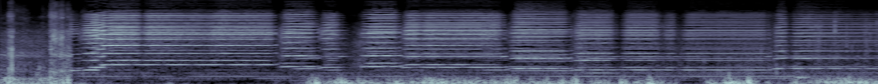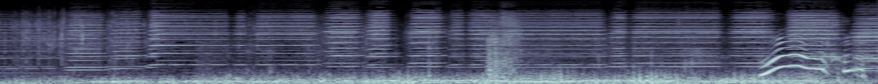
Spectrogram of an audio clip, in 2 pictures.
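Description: Harmonica playing a short melody of stepping notes and chords, with wind rumbling on the microphone in the second half.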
